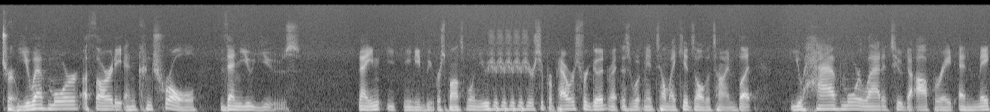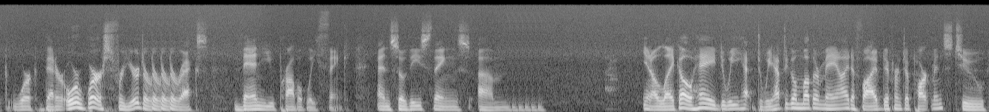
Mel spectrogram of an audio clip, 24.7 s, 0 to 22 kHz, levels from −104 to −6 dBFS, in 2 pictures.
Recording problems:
hiss; noticeable; throughout; 15 dB below the speech
audio stuttering; at 6 s, at 14 s and at 19 s

